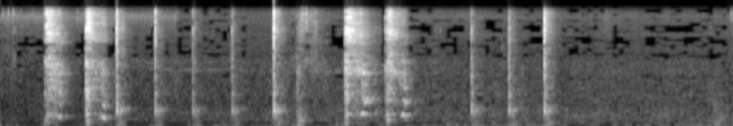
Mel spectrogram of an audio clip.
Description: my baby is trying to mimic me cough.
